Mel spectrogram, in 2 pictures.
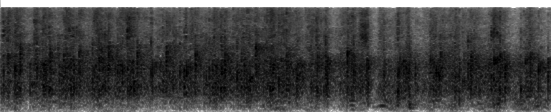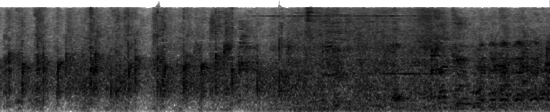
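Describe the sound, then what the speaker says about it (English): Sustained, dense applause fills an awards presentation honoring radio personality John Records Landecker as a state Sagamore, steady and loud throughout with voices mixed into the crowd noise. "let's give a big round of applause to our newest state Sagamore"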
